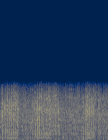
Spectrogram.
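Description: Four-wheeler ATV engine running with a rapid, even pulsing beat while the quad is bogged down in deep mud.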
